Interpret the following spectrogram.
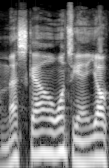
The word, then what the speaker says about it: Mescal: Paul Mescal, which I guess it's pronounced Mescal, not Mescal.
